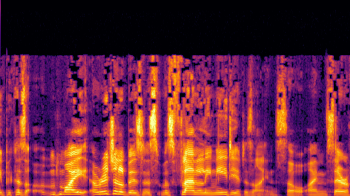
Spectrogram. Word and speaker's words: Flannelly: Like, it's Sarah Flannelly, because people always say Flannery. Flannelly. It's the wrong way to pronounce it.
